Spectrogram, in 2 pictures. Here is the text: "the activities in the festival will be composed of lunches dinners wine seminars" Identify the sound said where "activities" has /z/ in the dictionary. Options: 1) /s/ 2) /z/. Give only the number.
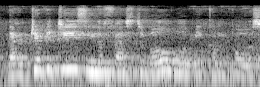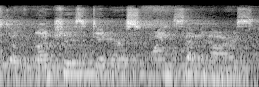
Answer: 2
